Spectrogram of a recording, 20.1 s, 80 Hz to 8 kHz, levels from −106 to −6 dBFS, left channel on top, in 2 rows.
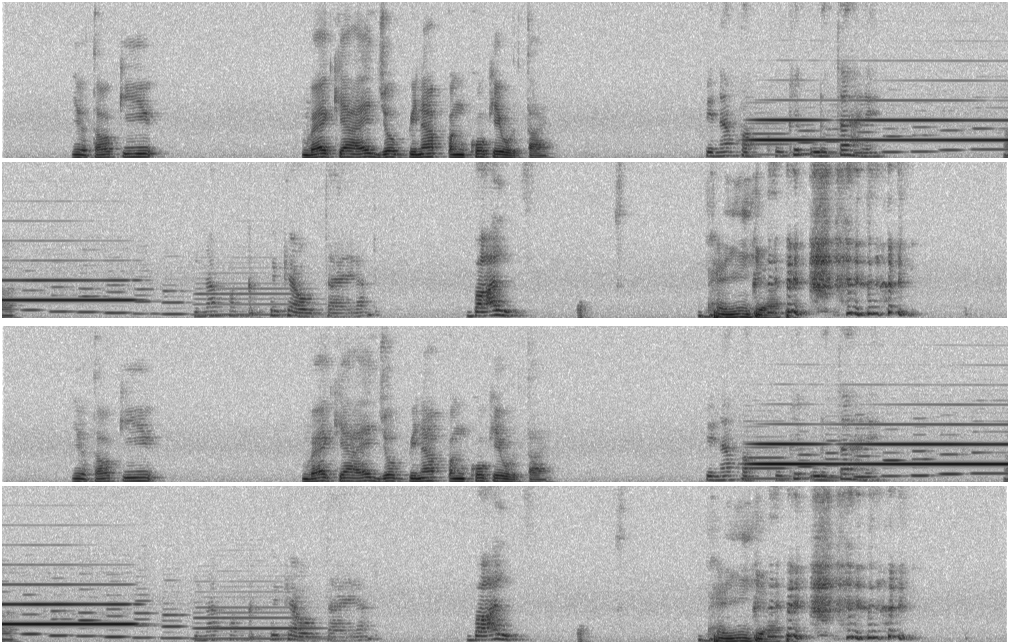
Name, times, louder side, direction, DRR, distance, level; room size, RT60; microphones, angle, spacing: voice 1, 0.7-1.5 3.0-5.4 10.0-10.2 17.0-17.8, left 2 dB, 25° left, 7 dB, 0.5 m, -24 dB
voice 2, 7.0-8.8 12.0-13.8 14.7-15.3 17.7-19.2, left 2 dB, 75° left, 3 dB, 1.7 m, -32 dB
Wind instrument woodwind instrument, 7.4-11.5, right 5 dB, 5° right, 0.7 m, -21 dB
Wind instrument woodwind instrument 2, 7.4-13.4, right 5 dB, 80° right, 1.1 m, -38 dB
7.8 x 3.2 x 4.3 m, 0.31 s
head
